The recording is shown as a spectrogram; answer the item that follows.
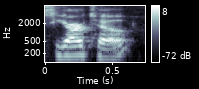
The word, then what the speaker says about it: Szijjarto: My surname is Ciarto.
